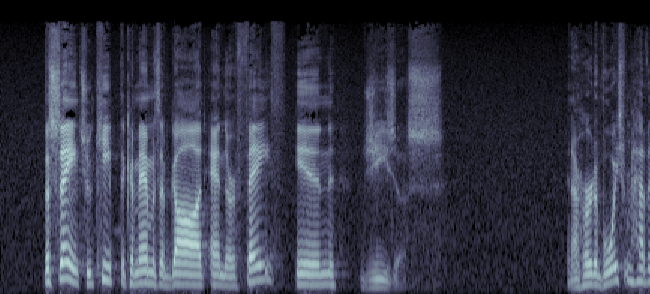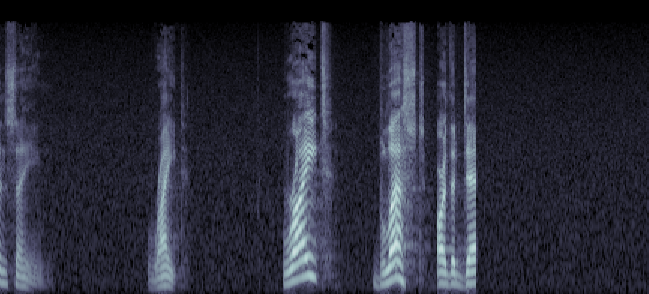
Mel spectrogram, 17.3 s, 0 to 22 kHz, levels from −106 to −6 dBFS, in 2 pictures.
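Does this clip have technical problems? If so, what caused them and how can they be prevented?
Yes: an audio dropout to a faint residue begins at 15.01 s, right after "blessed are the", and lasts to the end. The speech cuts off abruptly, leaving only hiss roughly 45 dB below the signal, likely because the source disconnected while the recording chain stayed live. Securing connections and monitoring the input level during recording would prevent this.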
